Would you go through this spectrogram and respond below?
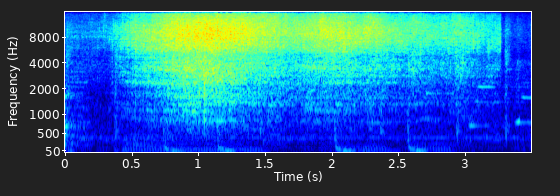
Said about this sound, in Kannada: ಹಿಂಗೆ ಹಾಕಿರೋ ಒಗ್ಗರಣೆ ಸೇರಿಸ್ಕೊಳ್ಳೋಣ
